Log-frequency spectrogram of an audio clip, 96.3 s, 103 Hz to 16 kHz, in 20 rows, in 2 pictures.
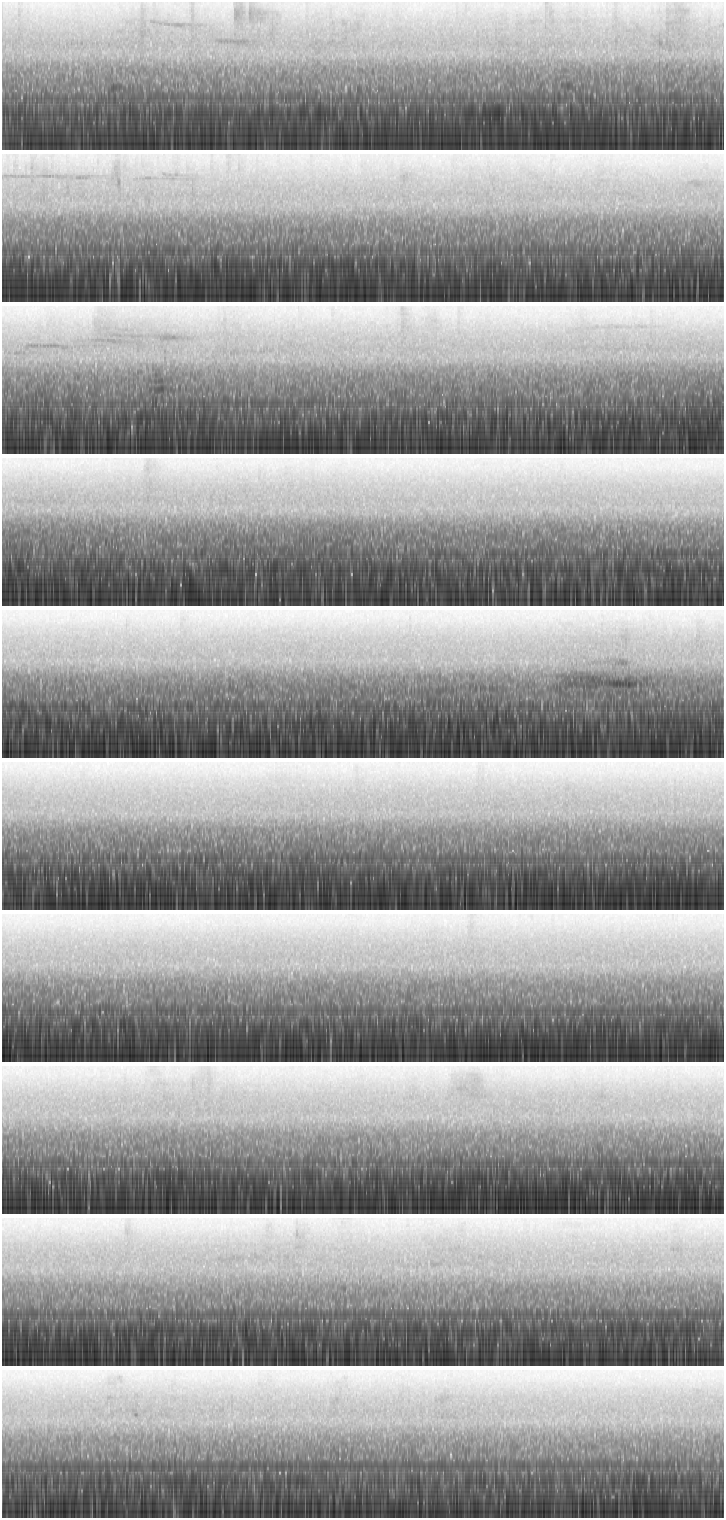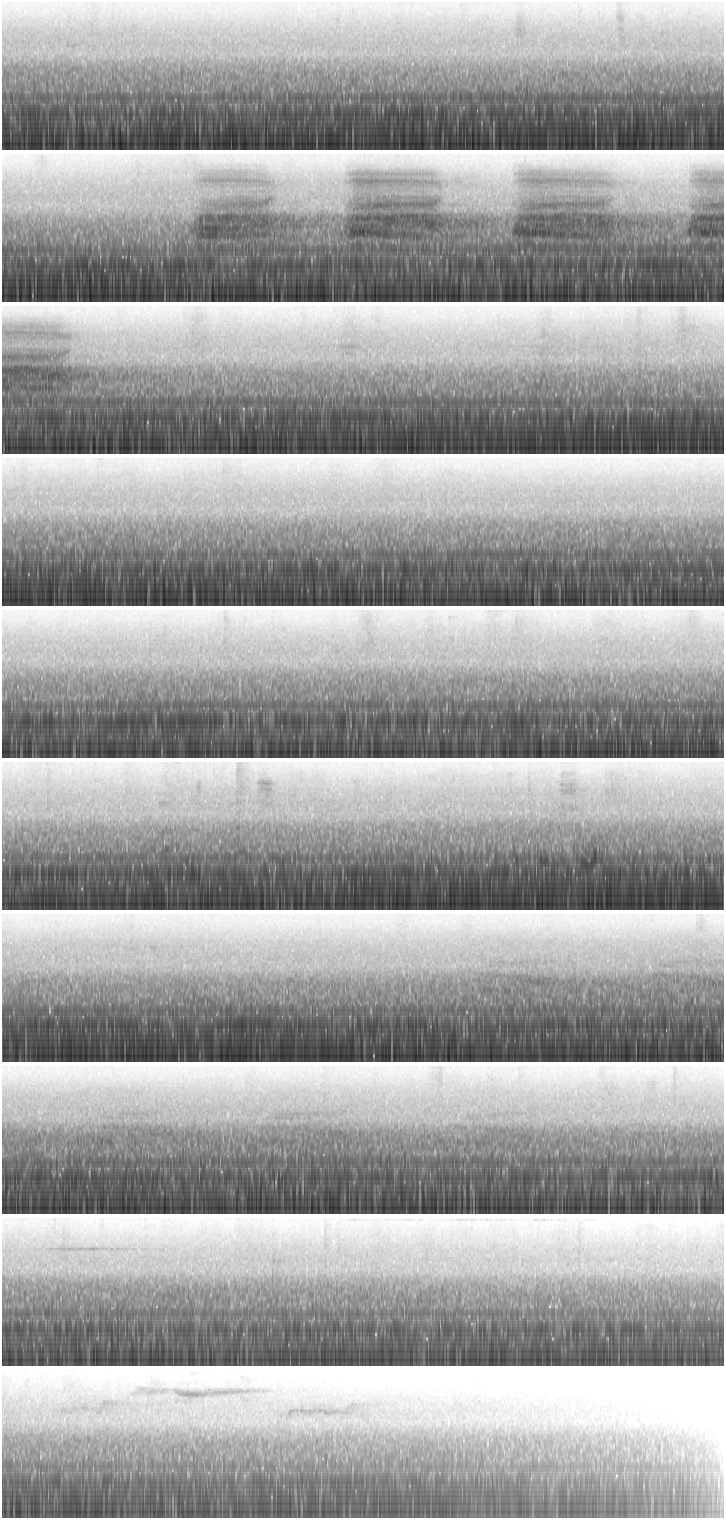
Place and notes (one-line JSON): {"date": "2011-10-29 14:03:00", "description": "Brussels, Rue Wiertz - Parc Leopold\nJust behind the European parliament, a huge air conditioning system.", "latitude": "50.84", "longitude": "4.38", "altitude": "77", "timezone": "Europe/Brussels"}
